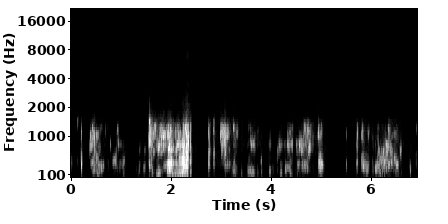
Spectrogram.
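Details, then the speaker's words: Pleural friction rub: creaking, grating rubbing sounds in irregular bursts, tied to the respiratory cycle and loudest on inspiration as the lung expands; it is distinguished from a pericardial rub because it stops when breathing is held. "si no lo escuchó con relación al ciclo respiratorio sobre todo para mi inspiración es cuando más hace un expande el pulmón y mis pies de la pleura"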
